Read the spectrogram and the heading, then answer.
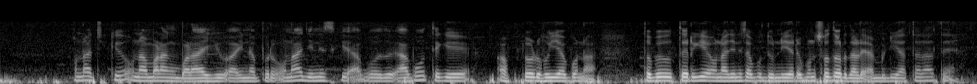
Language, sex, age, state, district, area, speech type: Santali, male, 30-45, Jharkhand, East Singhbhum, rural, spontaneous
